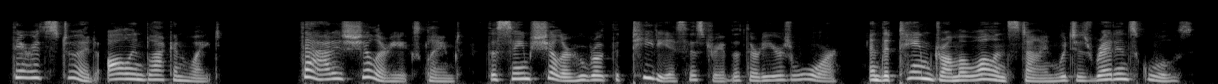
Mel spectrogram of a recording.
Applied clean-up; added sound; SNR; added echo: none; none; none; none.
